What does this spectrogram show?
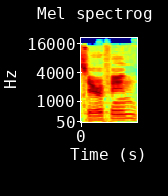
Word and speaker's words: Seraphine: Seraphine? That's how we say her name, right? Seraphine, like the League of Legends champion.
